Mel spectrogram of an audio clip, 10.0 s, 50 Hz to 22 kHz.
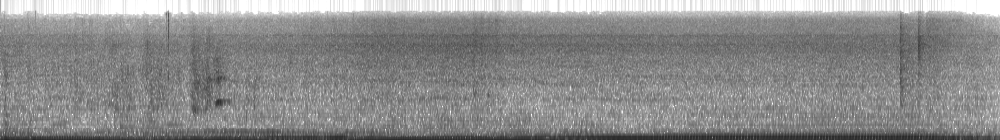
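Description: Class 5 Baja Bug race car's engine running at low speed as the car rolls slowly forward. It is a deep, loud drone that shifts in pitch in the first few seconds and then holds steadier and stronger from about six and a half seconds in.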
